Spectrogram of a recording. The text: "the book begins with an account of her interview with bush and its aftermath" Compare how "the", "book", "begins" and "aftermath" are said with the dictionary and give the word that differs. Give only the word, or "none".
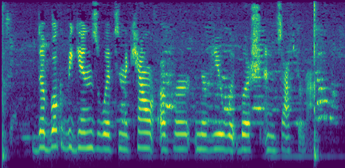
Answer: aftermath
